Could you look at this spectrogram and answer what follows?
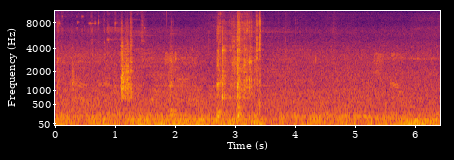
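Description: Steady rumble of wind and road noise from a moving motorcycle, with a few short rattling clicks about a second in and again around three seconds in.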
